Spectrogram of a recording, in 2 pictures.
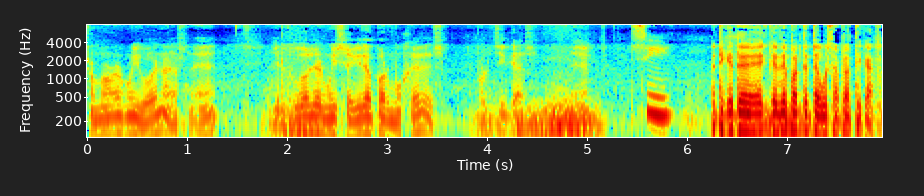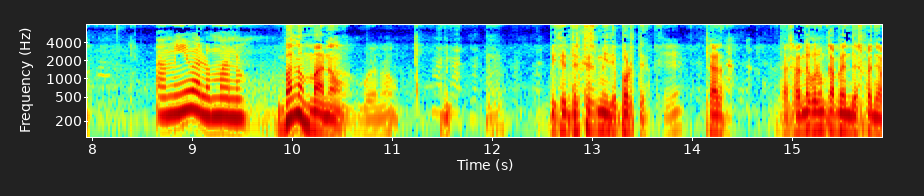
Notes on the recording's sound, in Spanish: Segunda parte del programa Especial que hemos grabado en la azotea del Hospital Infantil 12 de Octubre de Madrid.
